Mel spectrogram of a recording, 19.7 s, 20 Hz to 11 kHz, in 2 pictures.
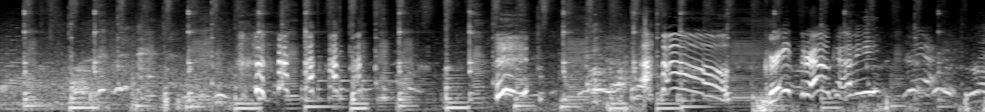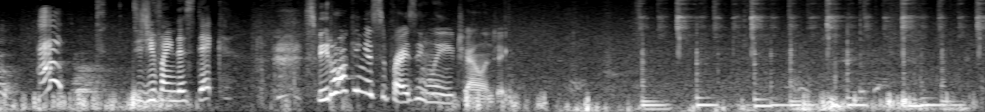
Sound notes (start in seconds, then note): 0.0 quirky horn music; 0.8 laughing; 10.2 babbles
